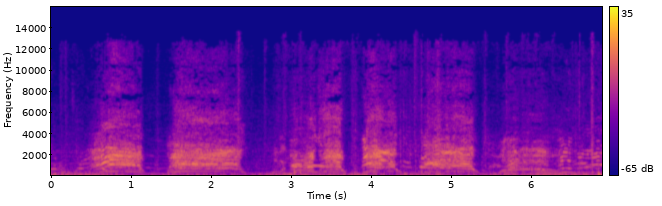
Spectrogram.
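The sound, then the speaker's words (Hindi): A man, a passenger of United Airlines of the USA, screams loudly in repeated long, strained bursts, with short pauses between them, against a noisy background of murmuring voices and commotion. “America की United airlines के इस यात्री की चीखें लगता है दुनिया भर के देशों में लोगों तक सोशल मीडिया के द्वारा पहुंच चुकी हैं”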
